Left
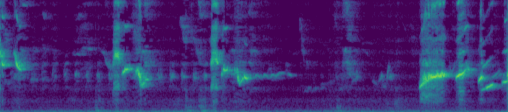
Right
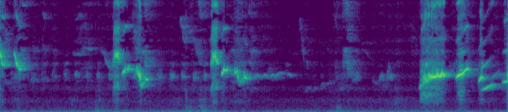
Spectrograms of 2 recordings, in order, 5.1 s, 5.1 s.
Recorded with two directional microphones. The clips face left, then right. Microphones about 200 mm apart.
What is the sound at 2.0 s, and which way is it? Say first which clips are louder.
Bird: right 1 dB; 15° left (ahead or behind).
